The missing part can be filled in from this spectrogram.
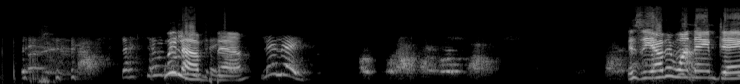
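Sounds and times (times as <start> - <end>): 
dogs barking at someone at the door: 0.6 - 1.2, 3.6 - 5.1, 6.0 - 6.4
speech: 1.8 - 3.0, 6.3 - 7.3.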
